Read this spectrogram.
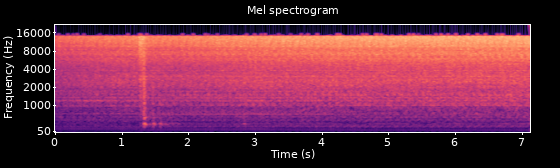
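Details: Toyota all-wheel-drive first fire-up after reassembly, coolant low; steady even idle with smooth whir, one brief early click, no timing chain rattle, no alternator light, charging 14.3 V: normal idle.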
